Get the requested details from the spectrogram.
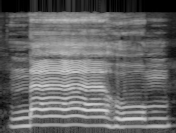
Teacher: গুন্না হরকতের বামে মিমের উপরে তাসদি আছে তাই এই সাশদ ওয়ালা মিমের সাথে নাকের বাঁশি থেকে তিন সেকেন্ড পরিমাণ গুন্না করে ধরে রেখে পড়তে হবে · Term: ওয়াজিব গুন্না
